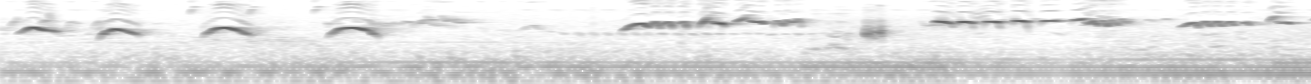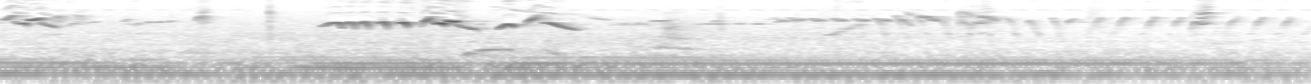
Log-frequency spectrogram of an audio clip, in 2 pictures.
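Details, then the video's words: White-rumped shama in an aviary sanctuary, calling to its flock: three clear arched whistles, then a long varied series of rich warbled and slurred whistles in bursts, over a steady low hum. "Sound of White-rumped Shama Call to Flock"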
